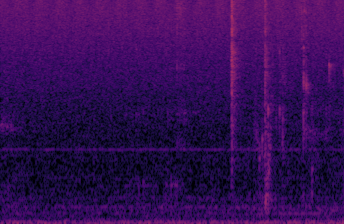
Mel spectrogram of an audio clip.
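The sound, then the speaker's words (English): A quiet sip of tea: a short slurping burst with a faint wet click, set against a low steady hum and no talking. “Somebody take a guess while I take a little sip of tea here.”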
